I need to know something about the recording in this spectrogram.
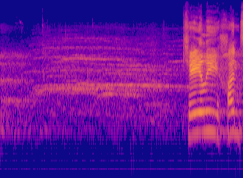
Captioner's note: audience claps and cheers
